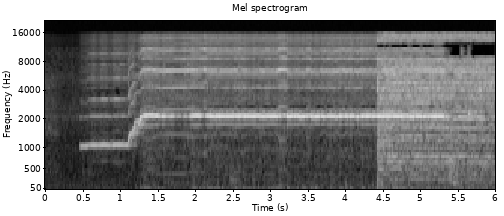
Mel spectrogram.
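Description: A small recorder sounds a note that slides up about an octave a second in and is held high and steady for about three seconds. Near the end, accompanying band music comes in suddenly and the recorder line starts stepping down.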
